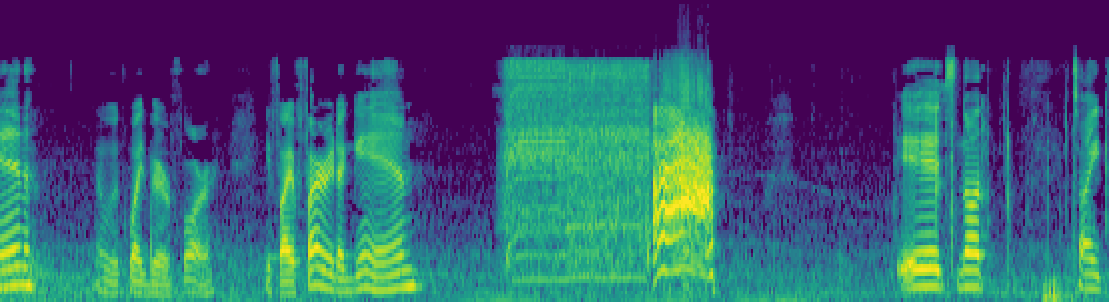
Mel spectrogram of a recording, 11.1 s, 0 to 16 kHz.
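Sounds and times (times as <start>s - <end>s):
drill spinning motor whine: 5.0s - 6.6s.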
